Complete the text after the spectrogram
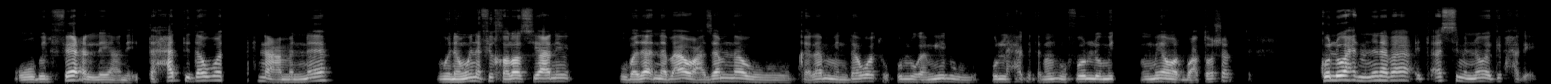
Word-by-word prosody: وبالفعل 120 Hz, -, +2 dB
يعني 105 Hz, -2 st, -5 dB
التحدي 180 Hz, +1 st, -2 dB
دوّة 185 Hz, +2 st, +1 dB, 0.3 s
إحنا 165 Hz, -3 st, -3 dB
عملناه. 120 Hz, +12 st, -1 dB, 1.0 s
ونوّينا 125 Hz, +5 st, +2 dB
فيه -, -, -6 dB
خلاص 145 Hz, +2 st, +3 dB
يعني، 145 Hz, +1 st, +2 dB, 0.5 s
وبدأنا 120 Hz, +3 st, +2 dB
بقى 130 Hz, +4 st, +5 dB
وعزمنا 145 Hz, +6 st, +1 dB
وكلام 110 Hz, 0 st, -4 dB
من 125 Hz, -5 st, -3 dB
دوّة، 140 Hz, +5 st, -2 dB
وكلّه 125 Hz, -1 st, -6 dB
جميل 135 Hz, +5 st, -2 dB
وكل 120 Hz, +1 st, -6 dB
حاجة -, -, -12 dB
تمام 125 Hz, +3 st, -5 dB
وفُل 130 Hz, +1 st, +1 dB
مي 130 Hz, +1 st, 0 dB, 0.2 s
مِيّة 130 Hz, +4 st, 0 dB
وأربعتاشر، 135 Hz, -, -1 dB, 0.9 s
كل 190 Hz, +2 st, +5 dB
واحد 200 Hz, -1 st, +8 dB
مننا 185 Hz, +3 st, +2 dB
بقى 190 Hz, 0 st, 0 dB
أتقسِّم 170 Hz, +5 st, -6 dB
إن 135 Hz, -1 st, 0 dB
هو 155 Hz, -, -2 dB
يجيب 150 Hz, +1 st, -6 dB
حاجات. -, -, -16 dB
135 Hz, 130 wpm, -23 LUFS, 120-155 Hz, 1.0 s, واحد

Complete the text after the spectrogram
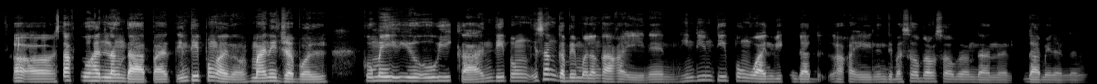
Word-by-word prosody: Oo, 130 Hz, -4 st, +3 dB
saktuhan 180 Hz, -1 st, +4 dB
lang 155 Hz, -1 st, +5 dB
dapat. 120 Hz, 0 st, +5 dB
Yung 155 Hz, +4 st, -2 dB
tipong 190 Hz, -2 st, +1 dB
ano, 120 Hz, -3 st, +2 dB
manageable. 130 Hz, -6 st, +3 dB, 0.3 s
Kung 165 Hz, +1 st, -3 dB
may 180 Hz, 0 st, +5 dB
iuuwi 165 Hz, 0 st, -1 dB
ka, 115 Hz, +1 st, +1 dB
yung 155 Hz, +5 st, -9 dB
tipong 165 Hz, -2 st, -3 dB
isang 240 Hz, -1 st, +2 dB
gabi 160 Hz, -6 st, 0 dB
mo 155 Hz, -, -4 dB
lang 145 Hz, -1 st, -1 dB
kakainin. 120 Hz, -2 st, -4 dB
Hindi 170 Hz, +7 st, -10 dB
yung 200 Hz, -, -12 dB
tipong 180 Hz, -3 st, -8 dB
1 130 Hz, -2 st, +3 dB
week 135 Hz, +1 st, -8 dB
da 125 Hz, -2 st, -2 dB
kakainin, 120 Hz, 0 st, -10 dB
di 120 Hz, -, -10 dB
ba? 120 Hz, -, -6 dB
Sobrang, 140 Hz, -1 st, -4 dB
sobrang 120 Hz, -2 st, -8 dB
dam 110 Hz, -1 st, -8 dB, 0.2 s
dami 115 Hz, -3 st, -4 dB
na 105 Hz, -, -14 dB
nun. 105 Hz, 0 st, -18 dB
135 Hz, 185 wpm, -22 LUFS, 120-165 Hz, 0.3 s, lang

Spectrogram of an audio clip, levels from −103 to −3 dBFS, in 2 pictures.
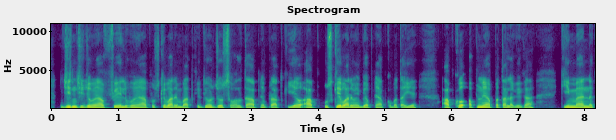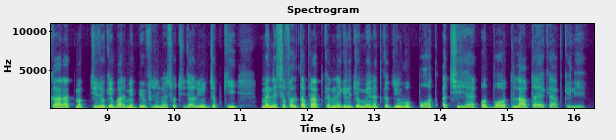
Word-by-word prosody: जिन 135 Hz, +8 st, +5 dB
चीज़ों 125 Hz, -1 st, +2 dB
में 125 Hz, -, +4 dB
आप 125 Hz, 0 st, +2 dB
फेल 115 Hz, 0 st, +4 dB
हुए 110 Hz, +1 st, +2 dB
हैं, 110 Hz, -, +2 dB
आप 110 Hz, 0 st, -2 dB
उसके 100 Hz, +5 st, -3 dB
बारे 110 Hz, -2 st, +3 dB
में 105 Hz, -, 0 dB
बात 95 Hz, -1 st, -2 dB
कीजिए 110 Hz, +7 st, -1 dB
और 125 Hz, -, +1 dB
जो 110 Hz, 0 st, +1 dB
सफलता 100 Hz, -2 st, -3 dB
आपने 100 Hz, +1 st, -3 dB
प्राप्त 95 Hz, 0 st, -4 dB
की 110 Hz, -, -6 dB
है, 145 Hz, -, +2 dB
आप 120 Hz, -2 st, +2 dB
उसके 115 Hz, +6 st, +4 dB
बारे 110 Hz, -2 st, +4 dB
में 105 Hz, -2 st, +1 dB
भी 100 Hz, -, 0 dB
अपने 95 Hz, 0 st, -3 dB
आप 90 Hz, -, -6 dB
को 90 Hz, -, -8 dB
बताइए। 95 Hz, -, -3 dB, 0.4 s
आपको -, -, +3 dB
अपने 130 Hz, +3 st, +2 dB
आप 135 Hz, -2 st, +1 dB
पता 105 Hz, 0 st, -1 dB
लगेगा 90 Hz, -, -2 dB, 0.4 s
कि 115 Hz, -, +3 dB
मैं 115 Hz, +1 st, +5 dB
नकारात्मक 100 Hz, +3 st, +1 dB
चीज़ों 105 Hz, +1 st, +1 dB
के 120 Hz, -, +1 dB
बारे 95 Hz, +1 st, +1 dB
में 125 Hz, +2 st, +1 dB
बेफिजूल 105 Hz, -3 st, -2 dB
में 105 Hz, +1 st, -1 dB
सोची 95 Hz, -3 st, -8 dB
जा 95 Hz, -1 st, -2 dB
रही 115 Hz, +9 st, -1 dB
हूँ। 155 Hz, -, +1 dB
जबकि 130 Hz, +4 st, -2 dB, 0.4 s
मैंने 110 Hz, +5 st, +5 dB
सफलता 105 Hz, -1 st, 0 dB
प्राप्त 115 Hz, -2 st, 0 dB
करने 105 Hz, 0 st, +1 dB
के 110 Hz, -, -2 dB
लिए 115 Hz, +1 st, 0 dB
जो 110 Hz, -1 st, 0 dB
मेहनत 105 Hz, +2 st, +1 dB
कर 100 Hz, -, -4 dB
रही 120 Hz, +8 st, -3 dB
हूँ, 135 Hz, -, +4 dB
वो 120 Hz, 0 st, +1 dB
बहुत 95 Hz, -, -2 dB
अच्छी 115 Hz, -1 st, -3 dB
है 110 Hz, +5 st, -1 dB
और 110 Hz, -, +3 dB
बहुत 105 Hz, +5 st, -2 dB
लाभदायक 90 Hz, -3 st, -1 dB
है 85 Hz, -, -3 dB
आपके 80 Hz, -, -12 dB
लिए। 90 Hz, +1 st, -9 dB
110 Hz, 255 wpm, -22 LUFS, 100-120 Hz, 0.4 s, जिन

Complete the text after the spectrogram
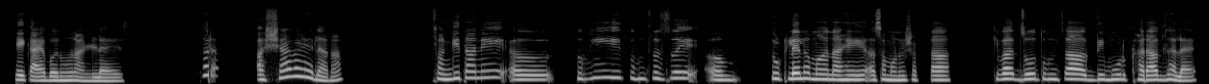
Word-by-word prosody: "हे 215 Hz, -1 st, +3 dB
काय 185 Hz, -1 st, +2 dB
बनवून 185 Hz, +1 st, +3 dB
आणलयस?" 165 Hz, -2 st, 0 dB, 0.8 s
तर 430 Hz, -2 st, -2 dB, 0.5 s
अशा 310 Hz, -, -1 dB
वेळेला 320 Hz, -, +1 dB
ना 185 Hz, +5 st, -3 dB, 1.0 s
संगीताने 295 Hz, +6 st, +1 dB
अ, -, -, -5 dB, 0.6 s
तुम्ही 310 Hz, +5 st, -3 dB
तुमचं 265 Hz, 0 st, -3 dB
जे 290 Hz, 0 st, 0 dB, 0.2 s
अ, 210 Hz, -, -1 dB, 0.5 s
तुटलेलं 265 Hz, +1 st, +4 dB
मन 235 Hz, -1 st, +3 dB
आहे 215 Hz, 0 st, +3 dB
असं 215 Hz, +1 st, -1 dB
म्हणू 205 Hz, 0 st, +3 dB
शकता 205 Hz, -1 st, -1 dB, 0.5 s
किंवा 255 Hz, +1 st, +4 dB
जो 245 Hz, +2 st, +3 dB
तुमचा 240 Hz, 0 st, +2 dB
अगदी 225 Hz, +1 st, 0 dB
मूड 225 Hz, +2 st, +2 dB
खराब 215 Hz, -1 st, +2 dB
झाला 205 Hz, -4 st, +2 dB
आहे, 175 Hz, +2 st, -3 dB
225 Hz, 140 wpm, -25 LUFS, 205-265 Hz, 1.0 s, तुटलेलं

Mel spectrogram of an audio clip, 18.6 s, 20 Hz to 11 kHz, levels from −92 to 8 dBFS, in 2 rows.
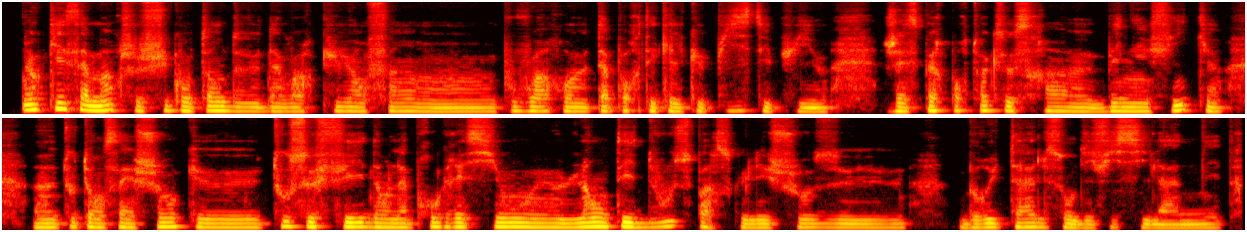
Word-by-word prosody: OK, 160 Hz, +4 st, +5 dB
ça 150 Hz, -, +4 dB
marche, 140 Hz, 0 st, +4 dB
je -, -, -1 dB
suis -, -, -1 dB
content 130 Hz, -1 st, +2 dB
de 120 Hz, -2 st, -1 dB
d'avoir 115 Hz, 0 st, -4 dB
pu 125 Hz, -1 st, -3 dB
enfin, 110 Hz, -2 st, -2 dB
heu, -, -, -6 dB
pouvoir, 125 Hz, +1 st, -3 dB
heu, 115 Hz, -1 st, 0 dB
t'apporter 120 Hz, 0 st, -2 dB
quelques 110 Hz, -1 st, -3 dB
pistes 135 Hz, +2 st, -7 dB
et 115 Hz, -, -1 dB
puis, 110 Hz, 0 st, -3 dB
heu, 105 Hz, -, -2 dB, 0.4 s
j'espère 120 Hz, +3 st, +1 dB
pour 130 Hz, 0 st, -5 dB
toi 140 Hz, +2 st, -1 dB
que 135 Hz, -, -4 dB
ce 130 Hz, -2 st, +1 dB
sera, 120 Hz, 0 st, -2 dB
heu, 110 Hz, -, -1 dB
bénéfique. 120 Hz, +5 st, 0 dB, 0.5 s
Heu, 115 Hz, -1 st, +2 dB
tout 125 Hz, +3 st, -2 dB
en 115 Hz, -2 st, +1 dB
sachant 120 Hz, +3 st, +1 dB
que 115 Hz, -3 st, -1 dB
tout 140 Hz, -, +1 dB
se 135 Hz, 0 st, +4 dB
fait 130 Hz, -1 st, +3 dB
dans 120 Hz, -1 st, +1 dB
la 115 Hz, -1 st, +1 dB
progression, 125 Hz, +1 st, +2 dB
heu, 120 Hz, 0 st, +1 dB
lente 125 Hz, +3 st, +4 dB
et 125 Hz, -, +8 dB
douce 130 Hz, +5 st, -2 dB
parce 120 Hz, -5 st, -3 dB
que 110 Hz, -, -3 dB
les 110 Hz, 0 st, +1 dB
choses, 110 Hz, 0 st, -4 dB
heu, 105 Hz, 0 st, -3 dB, 0.4 s
brutales 115 Hz, +3 st, -1 dB
sont 115 Hz, -2 st, 0 dB
difficiles 100 Hz, 0 st, -2 dB
à 95 Hz, -, -1 dB
amener. 100 Hz, 0 st, -4 dB
120 Hz, 165 wpm, -25 LUFS, 110-125 Hz, 0.5 s, et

